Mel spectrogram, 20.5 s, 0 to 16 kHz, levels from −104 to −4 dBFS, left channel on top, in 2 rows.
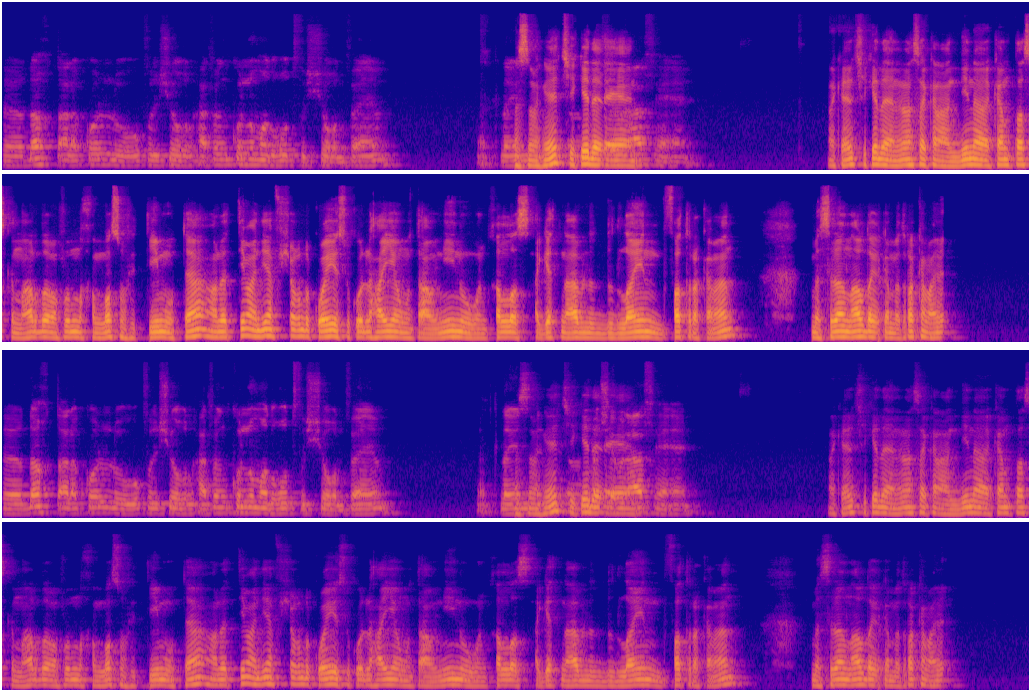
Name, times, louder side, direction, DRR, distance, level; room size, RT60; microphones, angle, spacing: voice 1, 0.0-3.9 4.7-6.9, right 3 dB, 80° right, 1.5 m, -43 dB
voice 2, 5.1-6.4 8.3-17.6 18.0-19.7, left 7 dB, 85° left, 0.4 m, -32 dB
11.5 x 9.5 x 3.7 m
head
